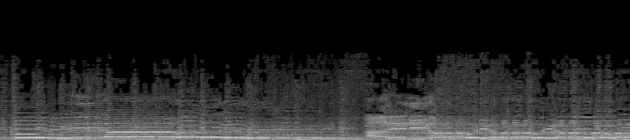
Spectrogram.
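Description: A male singer yodeling a Swiss yodel over a folk band with regular alternating bass notes. A high, wavering yodel phrase comes in about three and a half seconds in.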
